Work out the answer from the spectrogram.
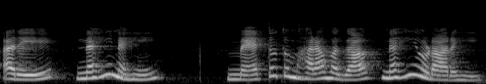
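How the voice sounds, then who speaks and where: A woman voicing a reproachful, sharp-tongued older mother-in-law who scolds and taunts in a cartoon moral story. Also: sits high, expressive, slow, dull audio, heavily acted. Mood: taunting.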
